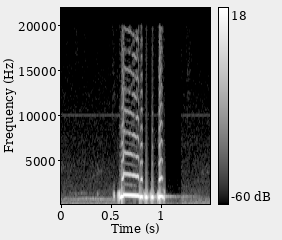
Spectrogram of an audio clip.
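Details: Single loud phrase of a local zebra dove's lure song, ngayer kerot nutut style: a rising coo sliding into a quick rolling series of three or four stuttered notes.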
